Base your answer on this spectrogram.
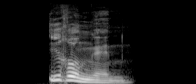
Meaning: plural of Irrung
- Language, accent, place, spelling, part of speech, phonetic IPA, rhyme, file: German, Germany, Berlin, Irrungen, noun, [ˈɪʁʊŋən], -ɪʁʊŋən, De-Irrungen.ogg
